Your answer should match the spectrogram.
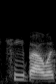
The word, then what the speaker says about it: Cibo: It's spelled C-I-B-O, but it's pronounced Chibo.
